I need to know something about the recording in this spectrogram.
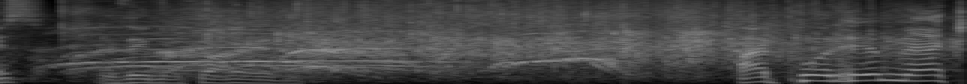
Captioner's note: cheers and applause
